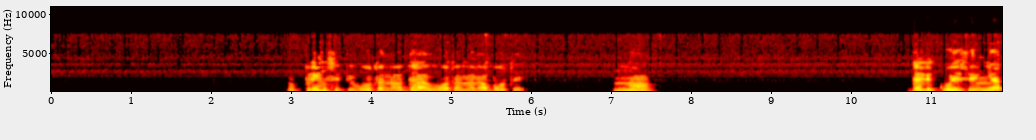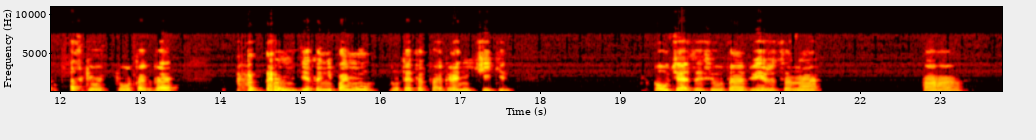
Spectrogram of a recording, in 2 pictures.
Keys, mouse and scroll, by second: 5.9 middle click, 7.8-11.0 drag, 12.9 KP_3, 19.9-21.4 drag.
